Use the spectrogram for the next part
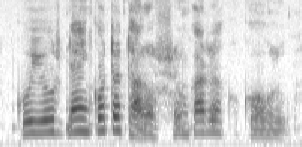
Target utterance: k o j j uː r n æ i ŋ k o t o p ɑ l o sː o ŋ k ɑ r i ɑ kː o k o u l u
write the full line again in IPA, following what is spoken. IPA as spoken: k u j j uː r n æ i ŋ k o t o t ɑ l o sː o ŋ k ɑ r j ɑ kː o k o u l u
